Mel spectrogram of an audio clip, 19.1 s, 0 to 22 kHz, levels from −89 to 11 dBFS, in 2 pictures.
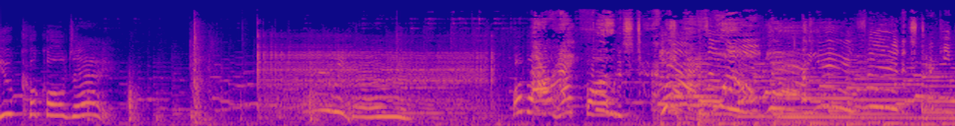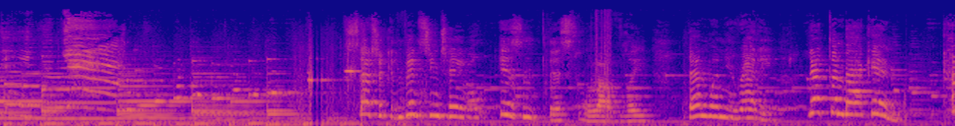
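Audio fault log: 12.64–13.20 s and 15.29–15.66 s, loose connector crackle: a worn contact making and breaking chops the signal, showing as ragged dropouts and broadband vertical streaks in the spectrogram.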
